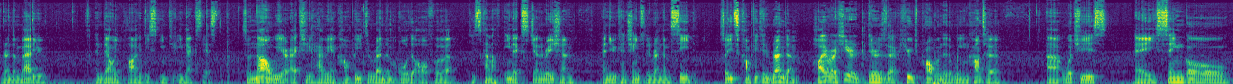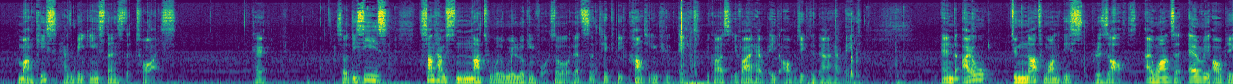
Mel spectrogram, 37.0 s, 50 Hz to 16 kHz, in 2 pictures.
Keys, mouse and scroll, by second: 0.1-3.0 drag, 3.0-3.5 shift+middle drag, 3.5 scroll up 2, 3.7-5.5 middle drag, 5.5 scroll up 2, 5.6-8.5 shift+middle drag, 8.5-11.6 drag, 13.1-18.8 shift+middle drag, 18.8-21.3 typing, 19.1 click, 20.0 click, 23.3-27.3 ctrl+middle drag, 27.3-31.5 drag, 31.5-33.7 ctrl+middle drag, 33.7 d, 33.9 right click, 34.8 d.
